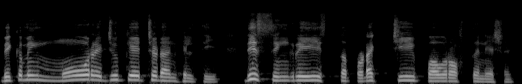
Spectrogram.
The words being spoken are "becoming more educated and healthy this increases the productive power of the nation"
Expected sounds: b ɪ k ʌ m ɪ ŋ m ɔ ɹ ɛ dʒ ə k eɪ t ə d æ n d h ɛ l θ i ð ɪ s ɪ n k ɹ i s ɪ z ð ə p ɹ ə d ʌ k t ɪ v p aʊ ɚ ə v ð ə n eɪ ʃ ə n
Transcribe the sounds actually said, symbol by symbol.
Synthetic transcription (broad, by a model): b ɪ k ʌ m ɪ ŋ m ɔ ɹ ɛ dʒ ə k eɪ t ə d æ n d h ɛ l t i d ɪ s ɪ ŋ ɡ ɹ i ɪ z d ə p ɹ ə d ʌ k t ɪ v p aʊ ɚ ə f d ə n eɪ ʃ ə n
